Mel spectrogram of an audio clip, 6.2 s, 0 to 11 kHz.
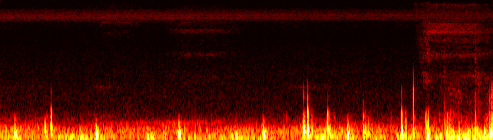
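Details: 34-year-old male self-auscultation with a stethoscope over the mitral, tricuspid, pulmonary and aortic valve areas: dull, regular heartbeat at about 57 per minute, stethoscope rubbing toward the end; normal heart sounds.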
